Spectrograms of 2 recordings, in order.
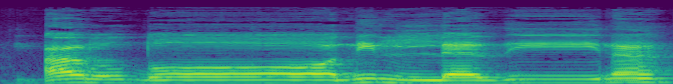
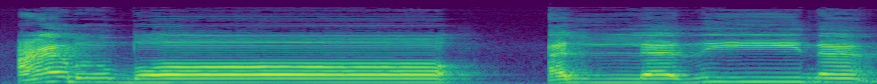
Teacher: اس نون کو اس لام کے ساتھ ہم نے ملا کر پڑھ دینا ہے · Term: وصل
